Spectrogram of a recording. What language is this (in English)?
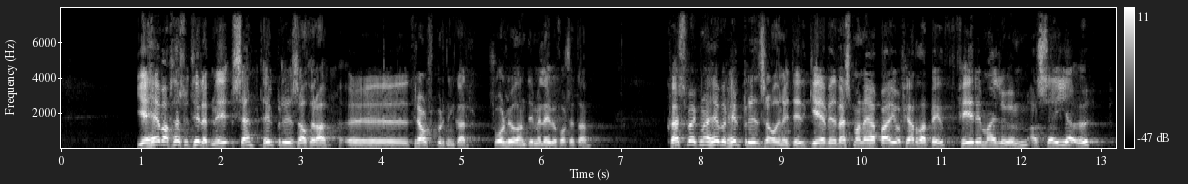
Icelandic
